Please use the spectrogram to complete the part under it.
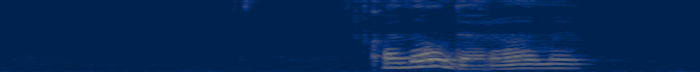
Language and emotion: Russian, sad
